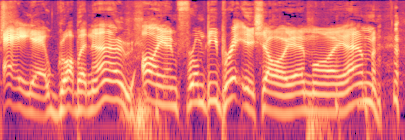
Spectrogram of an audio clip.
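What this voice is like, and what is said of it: Deliberately bad Cockney accent. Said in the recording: “like Dick Van Dyke, terrible Cockney accent ... it needs to be worse. Much worse.”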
